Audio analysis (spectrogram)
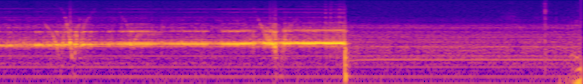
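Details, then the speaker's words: Antique Simplex vacuum tube radio under troubleshooting, given full voltage: steady whistling howl near one pitch holds a few seconds then drops to a quieter hum; set suspected of falling into oscillation rather than a short or plate contact. Cause suspected, not confirmed. "I don't think that's a plate contact I don't think that's a short I think that's the set just falling into oscillation and then when you can back the control up again it hangs on the oscillation"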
